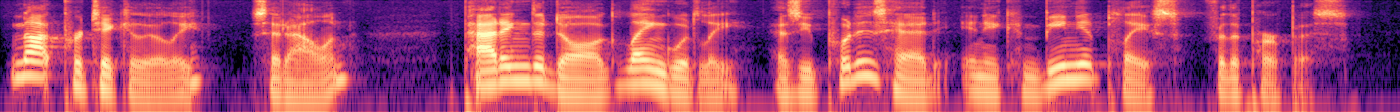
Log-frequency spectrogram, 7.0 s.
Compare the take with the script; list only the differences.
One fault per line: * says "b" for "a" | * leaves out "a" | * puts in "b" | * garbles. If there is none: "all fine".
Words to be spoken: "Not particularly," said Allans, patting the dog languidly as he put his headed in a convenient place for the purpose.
* says "Allan" for "Allans"
* says "head" for "headed"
